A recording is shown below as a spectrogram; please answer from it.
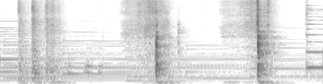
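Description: Chef's knife slicing a carrot on a wooden cutting board: two sharp chops, one about a second in and one near the end, with a softer rustle early on. Soft background music runs underneath.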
